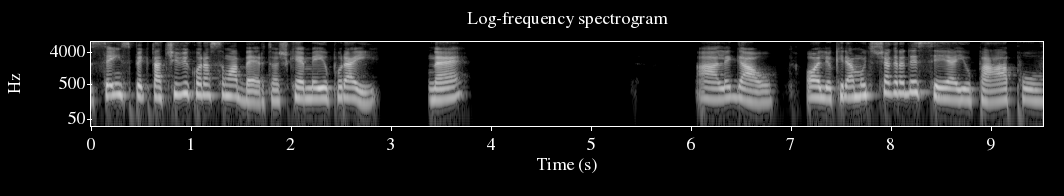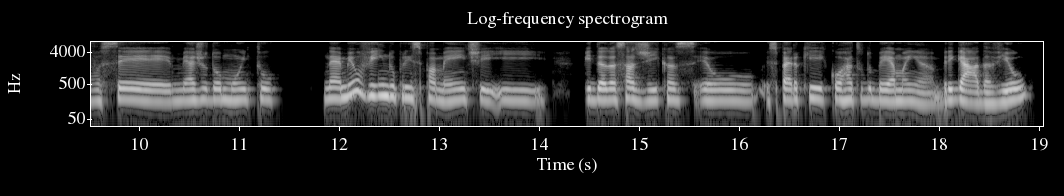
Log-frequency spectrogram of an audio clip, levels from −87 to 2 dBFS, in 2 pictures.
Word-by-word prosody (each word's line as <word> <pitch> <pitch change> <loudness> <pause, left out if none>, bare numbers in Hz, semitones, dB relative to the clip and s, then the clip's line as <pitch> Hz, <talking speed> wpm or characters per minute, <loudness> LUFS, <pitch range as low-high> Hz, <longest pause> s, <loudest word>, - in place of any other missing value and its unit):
Sem 235 +9 +1
expectativa 225 +1 +1
e - - 0
coração 245 -2 0
aberto, 160 -6 0
acho 170 - -5
que 210 - -1
é 195 - +5
meio 195 0 +3
por 210 +1 -1
aí, 160 -7 +2 0.5
né? 195 +7 +5 2.3
Ah, 190 -1 +2
legal. 170 -7 +1 0.3
Olha, 210 -2 +3
eu 190 - 0
queria 210 +1 +1
muito 240 +2 0
te 285 - -1
agradecer 275 -6 +1
aí, 180 -1 +1
o - - -6
papo. 175 +1 -1
Você 170 -1 -1
me 175 +1 -4
ajudou 180 +1 -2
muito, 180 0 -4 0.4
né, 195 +1 +1
me 240 +7 +2
ouvindo 235 -6 +2
principalmente 185 -3 -3
e 170 0 -6 0.4
me 185 - 0
dando 180 0 +4
essas 180 -1 +1
dicas. 175 +1 -3
Eu 170 0 -4
espero 185 -1 0
que 195 -1 0
corra 180 -1 -1
tudo 185 0 -7
bem 170 -1 +1
amanhã. 165 -4 -2
Obrigada, 160 -5 +3
viu? 175 +9 +1
180 Hz, 140 wpm, -25 LUFS, 170-205 Hz, 2.3 s, é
